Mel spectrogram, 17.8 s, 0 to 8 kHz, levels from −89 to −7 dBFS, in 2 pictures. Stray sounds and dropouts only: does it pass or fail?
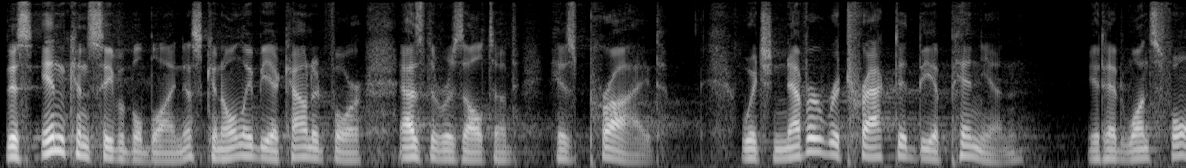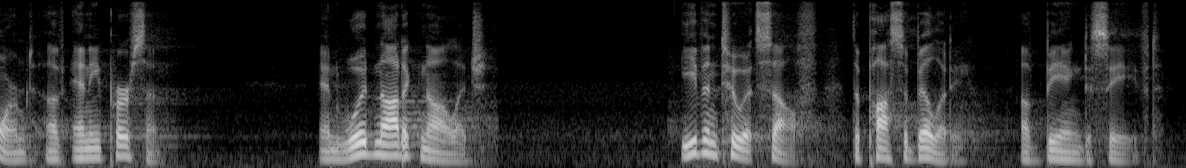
pass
